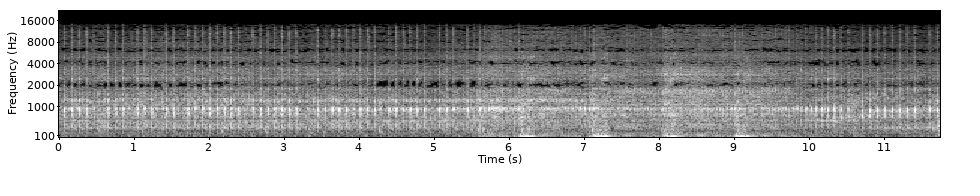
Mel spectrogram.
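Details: Honda Titan 160 motorcycle at idle with a fast, dry metallic rattle on start; worn, slack cam chain knocking, or possibly worn engine needing rebuild.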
